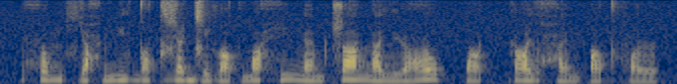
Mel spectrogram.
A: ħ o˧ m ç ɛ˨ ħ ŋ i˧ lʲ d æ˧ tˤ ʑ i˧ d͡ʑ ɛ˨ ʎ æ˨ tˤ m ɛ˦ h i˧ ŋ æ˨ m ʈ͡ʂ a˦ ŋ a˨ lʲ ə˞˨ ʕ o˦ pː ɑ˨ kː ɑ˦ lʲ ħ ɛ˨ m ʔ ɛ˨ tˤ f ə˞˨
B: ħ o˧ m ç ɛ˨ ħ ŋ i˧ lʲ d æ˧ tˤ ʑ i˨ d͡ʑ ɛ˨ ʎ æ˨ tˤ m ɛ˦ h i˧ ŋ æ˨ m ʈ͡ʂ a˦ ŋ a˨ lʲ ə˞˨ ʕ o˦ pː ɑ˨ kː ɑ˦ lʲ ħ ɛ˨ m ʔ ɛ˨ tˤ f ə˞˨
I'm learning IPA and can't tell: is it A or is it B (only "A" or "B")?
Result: A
